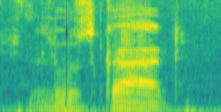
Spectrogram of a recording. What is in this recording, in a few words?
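"lose guard", Nigerian Pidgin, male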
